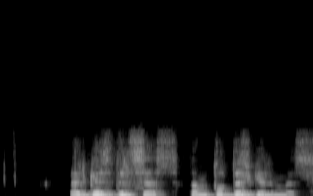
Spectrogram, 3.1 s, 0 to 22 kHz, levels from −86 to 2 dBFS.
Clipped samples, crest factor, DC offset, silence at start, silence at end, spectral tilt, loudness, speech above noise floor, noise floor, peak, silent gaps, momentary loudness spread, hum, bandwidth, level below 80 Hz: under 0.1%; 18 dB; under 0.1%; 0.7 s; 0 s; -6.5 dB/octave; -28 LUFS; 43 dB; -70 dBFS; -10 dBFS; none; 9 LU; none; 7.8 kHz; -70 dBFS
